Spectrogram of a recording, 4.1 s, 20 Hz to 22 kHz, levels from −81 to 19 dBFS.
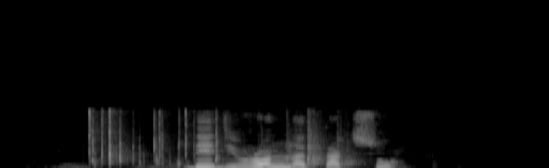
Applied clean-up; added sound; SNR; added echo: none; Crushing; 17 dB; none.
